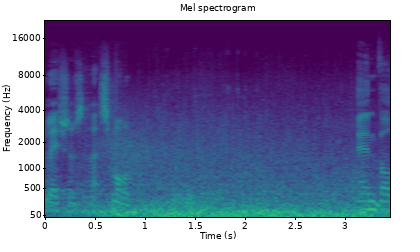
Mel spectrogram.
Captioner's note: deep rumble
